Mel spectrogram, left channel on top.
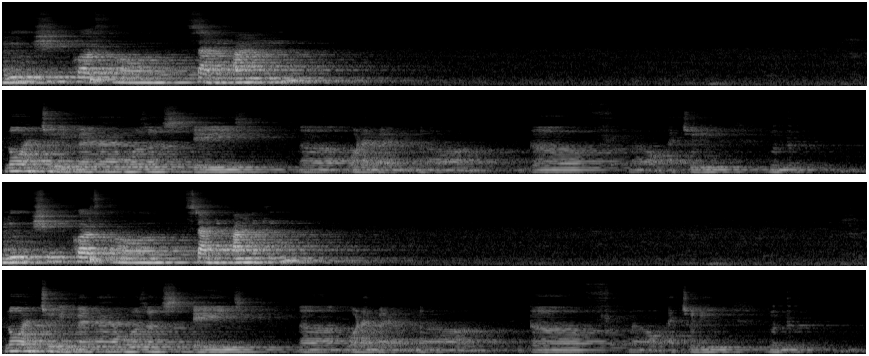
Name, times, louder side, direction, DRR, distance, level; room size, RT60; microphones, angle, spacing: voice 1, 0.0-3.0, right 2 dB, 90° right, 0 dB, 0.7 m, -23 dB
voice 2, 8.7-11.1 11.6-13.3 13.9-15.8 16.3-16.5, equal, 50° right, -2 dB, 1.3 m, -31 dB
9.9 x 5.0 x 4.8 m, 2.6 s
head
